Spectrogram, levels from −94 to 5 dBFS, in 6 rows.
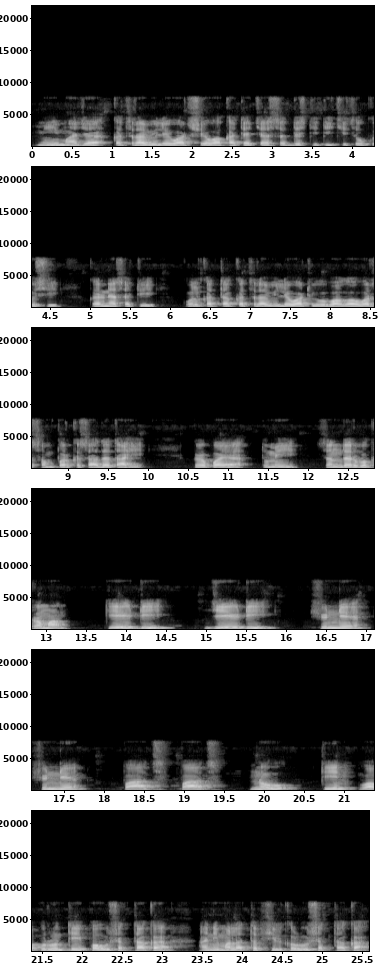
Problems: none marked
